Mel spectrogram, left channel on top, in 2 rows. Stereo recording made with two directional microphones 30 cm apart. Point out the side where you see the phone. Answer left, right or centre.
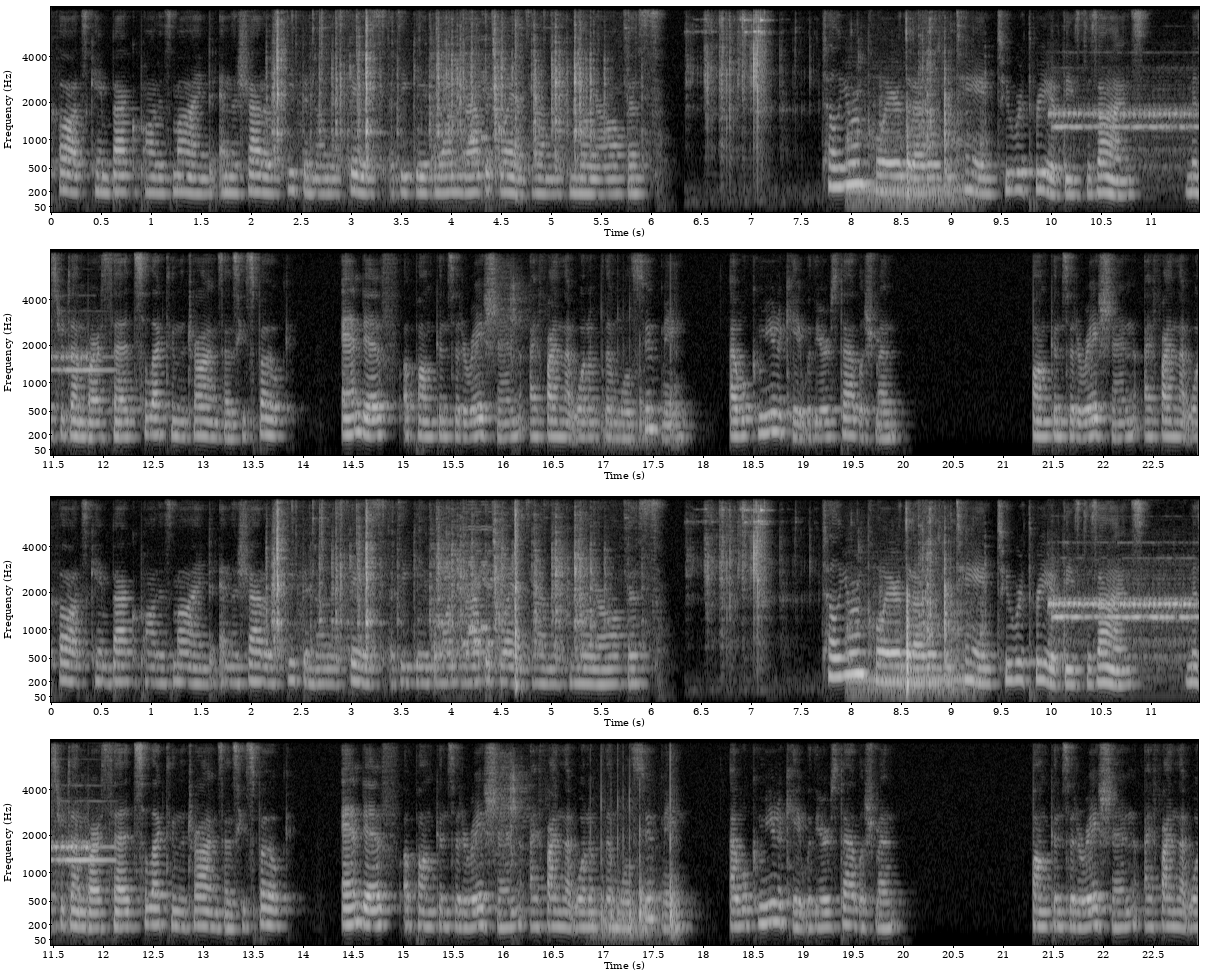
right.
